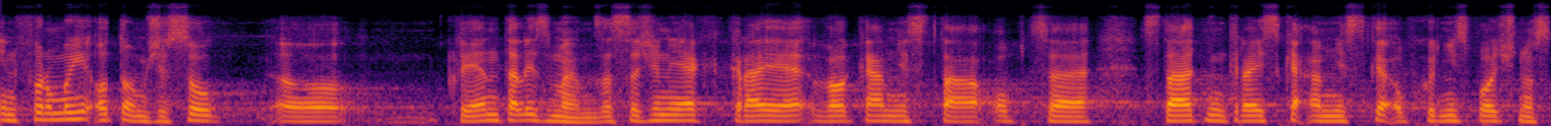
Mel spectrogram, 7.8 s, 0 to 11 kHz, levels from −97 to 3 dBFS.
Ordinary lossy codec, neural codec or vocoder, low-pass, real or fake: Opus, 32 kbps; none; 7.2 kHz; real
